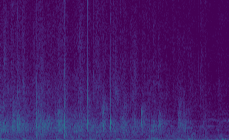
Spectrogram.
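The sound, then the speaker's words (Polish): Dense, steady crowd applause with many overlapping claps forming a continuous crackling wash, sustained at an even loudness throughout with a low hum underneath. The applause is for the team from the Zespół Szkół Ekonomicznych school in Dębica. “Wielkie brawa.”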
